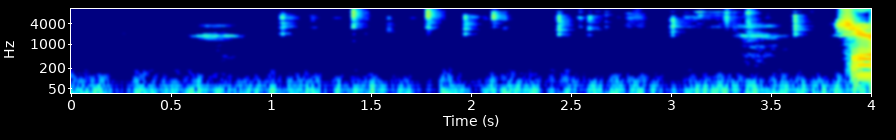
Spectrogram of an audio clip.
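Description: Faint, irregular clicks and taps of a stylus writing on a pen tablet.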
